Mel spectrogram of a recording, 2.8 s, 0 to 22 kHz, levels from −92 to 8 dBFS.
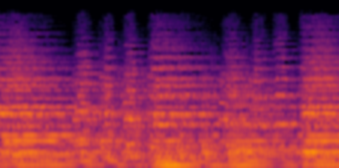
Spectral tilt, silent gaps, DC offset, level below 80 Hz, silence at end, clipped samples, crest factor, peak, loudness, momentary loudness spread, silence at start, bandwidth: -6 dB/octave; none; under 0.1%; -48 dBFS; 0 s; under 0.1%; 14 dB; -6 dBFS; -22 LUFS; 5 LU; 0 s; 15 kHz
